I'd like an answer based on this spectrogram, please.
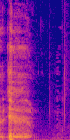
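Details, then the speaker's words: A single short, sharp cough with a throat-clearing quality from a woman with cystic fibrosis. She describes herself as a chronic, heavy cougher. It is heard during a podcast, followed by quiet room sound. "so if you do hear it that's why she has cystic fibrosis and it will pop up once in a while in the podcast"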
